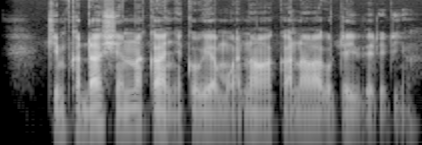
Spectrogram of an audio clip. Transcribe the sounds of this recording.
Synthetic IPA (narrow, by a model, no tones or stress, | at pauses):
kimkadaʃianːakaɲɛkoɣeamo̰ɛ̰nawaka̰nawaɣotɛiðeɾḛɾḭo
